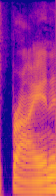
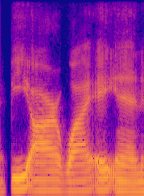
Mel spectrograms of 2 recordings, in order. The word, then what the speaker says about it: Bryan: Um, so if you text my name, it's Bryan. It's I spell it with a Y, B R Y A N.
